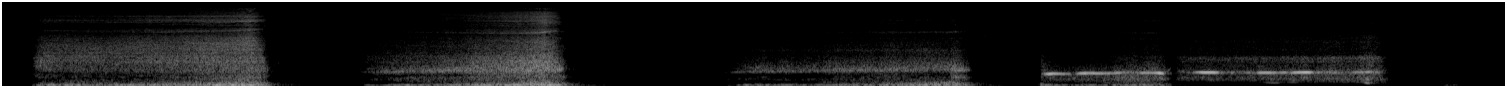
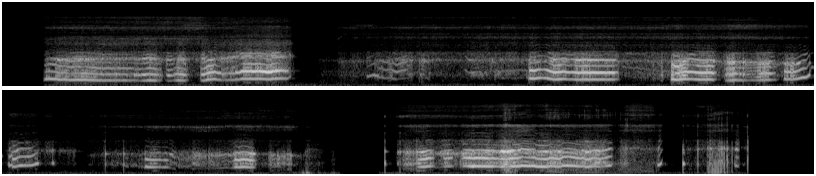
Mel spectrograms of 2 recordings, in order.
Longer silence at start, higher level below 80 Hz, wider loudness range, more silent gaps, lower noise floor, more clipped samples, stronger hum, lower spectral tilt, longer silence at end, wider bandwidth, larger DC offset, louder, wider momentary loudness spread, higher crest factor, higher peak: about the same, 0.3 s vs 0.4 s; first, -44 dBFS vs -58 dBFS; about the same, 11 LU vs 9 LU; second, none vs 11.67-11.82 s; first, under -90 dBFS vs -56 dBFS; neither; neither; about the same, -4 dB/octave vs -4.5 dB/octave; first, 1.2 s vs 0.75 s; first, 16 kHz vs 11.5 kHz; neither; second, -36 LUFS vs -22 LUFS; about the same, 19 LU vs 21 LU; about the same, 20 dB vs 20 dB; second, -18 dBFS vs -4 dBFS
